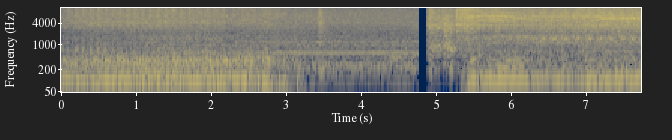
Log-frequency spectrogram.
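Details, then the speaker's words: Holden Ecotec 3.8L V6 N/A burnout-car build, first start after final assembly with brake cleaner sprayed in: lumpy, uneven idle with irregular pulses and a stumble partway through; running rough because the tune is still off. "it tun's still a bit off so she's going to be a bit rough"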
